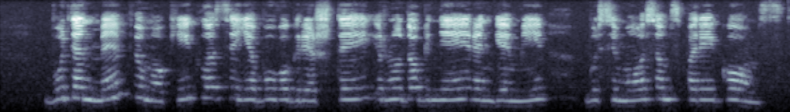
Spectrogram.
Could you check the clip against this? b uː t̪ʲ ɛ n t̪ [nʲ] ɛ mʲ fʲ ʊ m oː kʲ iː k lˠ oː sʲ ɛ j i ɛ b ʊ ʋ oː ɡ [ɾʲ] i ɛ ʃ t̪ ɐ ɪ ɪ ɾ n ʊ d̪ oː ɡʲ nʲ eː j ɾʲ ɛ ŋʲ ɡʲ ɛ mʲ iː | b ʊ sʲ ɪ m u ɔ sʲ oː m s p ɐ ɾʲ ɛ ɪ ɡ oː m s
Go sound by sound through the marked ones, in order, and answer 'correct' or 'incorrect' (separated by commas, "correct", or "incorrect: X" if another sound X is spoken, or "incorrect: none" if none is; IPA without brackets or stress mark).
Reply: incorrect: mʲ, correct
